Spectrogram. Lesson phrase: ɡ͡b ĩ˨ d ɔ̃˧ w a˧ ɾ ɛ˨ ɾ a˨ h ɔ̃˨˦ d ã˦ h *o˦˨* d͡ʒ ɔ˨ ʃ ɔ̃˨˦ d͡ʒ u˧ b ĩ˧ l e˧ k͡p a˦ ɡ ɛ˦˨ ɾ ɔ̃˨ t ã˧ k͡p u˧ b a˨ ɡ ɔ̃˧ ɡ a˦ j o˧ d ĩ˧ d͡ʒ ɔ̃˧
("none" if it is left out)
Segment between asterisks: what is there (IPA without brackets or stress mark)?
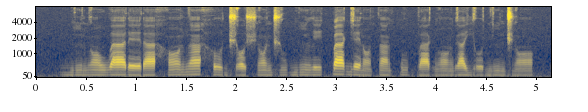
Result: o˦˨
